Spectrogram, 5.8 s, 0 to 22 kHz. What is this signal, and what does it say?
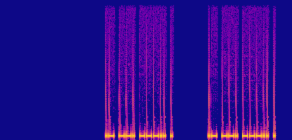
Morse code, heard as a keyed tone, about 36 wpm, 700 Hz. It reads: AG8E AG8E
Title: USA Call Signs - 4 Characters - Repeated 2x - 35wpm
